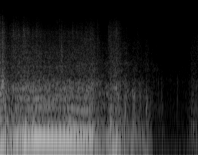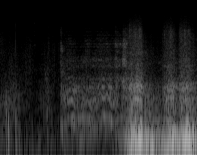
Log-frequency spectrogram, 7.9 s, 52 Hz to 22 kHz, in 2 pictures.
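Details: 1957 Dodge Texan after first start from sitting since July 2023: low lumpy idle sags and nearly dies, then recovers; carburetor squirting from only one jet, probably a huge vacuum leak because its body is loose on the base.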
